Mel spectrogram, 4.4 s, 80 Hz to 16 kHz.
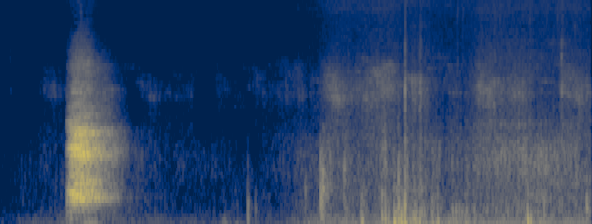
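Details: Young dog Jock, around 10-11 months old, gives a single sharp, loud bark while barking at birds and the person filming, followed by quiet rustling and shuffling noises.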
